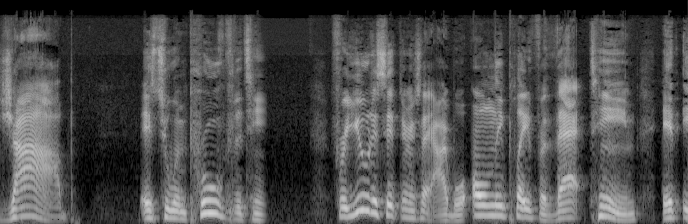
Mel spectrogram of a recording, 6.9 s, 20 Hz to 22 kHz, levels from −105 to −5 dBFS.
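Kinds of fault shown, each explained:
Short concealed packet loss: two brief smeared wobbles just after "is to", at 2.23 and 2.31 s, where 20 ms gaps were filled by extending the preceding sound.
Long network dropout: a fading buzz or hiss from 2.57 to 3.11 s before "for you to sit", likely from about half a second of audio that never arrived.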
